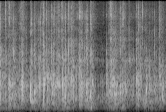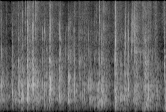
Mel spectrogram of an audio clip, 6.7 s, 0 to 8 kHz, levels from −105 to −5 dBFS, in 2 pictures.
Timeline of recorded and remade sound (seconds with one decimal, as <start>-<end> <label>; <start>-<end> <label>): 0.0-3.1 remade; 3.1-4.6 recorded; 4.6-5.0 remade; 5.0-6.7 recorded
